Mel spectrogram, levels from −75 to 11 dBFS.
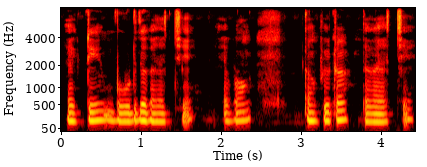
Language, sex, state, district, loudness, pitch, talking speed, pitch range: Bengali, female, Assam, Hailakandi, -20 LUFS, 170 Hz, 110 wpm, 160-185 Hz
